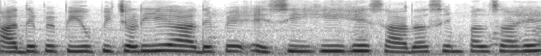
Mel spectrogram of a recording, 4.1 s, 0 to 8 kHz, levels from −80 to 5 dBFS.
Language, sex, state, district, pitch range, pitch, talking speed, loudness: Hindi, female, Punjab, Pathankot, 265-285 Hz, 275 Hz, 205 wpm, -14 LUFS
